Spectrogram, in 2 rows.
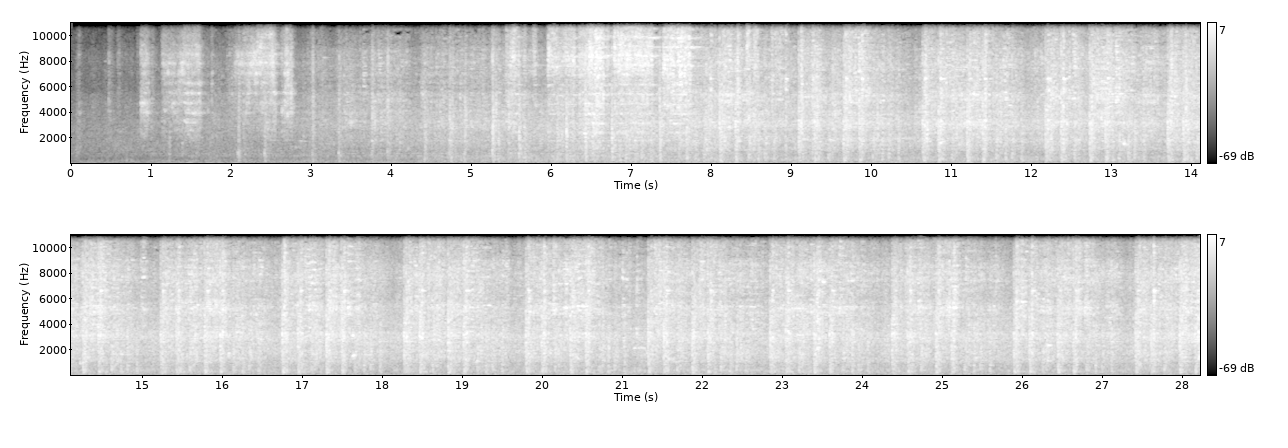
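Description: Freight train of open coal wagons hauled by an EU07 electric locomotive coming near and passing, then a long string of wagons rolling by with a steady clatter of wheels over the rail joints. It grows louder over the first six seconds, then holds steady.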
